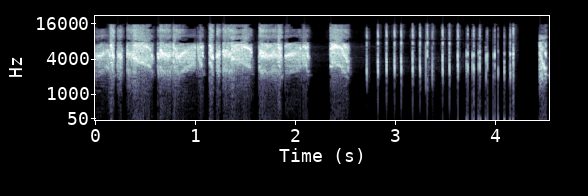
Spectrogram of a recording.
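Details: Outdoor swiftlet sound from Malaysia, played as a lure to draw swiftlets into a nesting house: dense, high buzzy twittering in bursts, then rapid choppy clicks and chirps with short silent gaps.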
